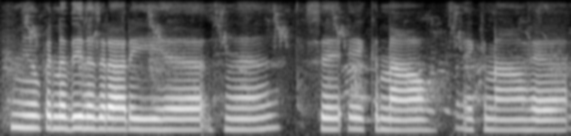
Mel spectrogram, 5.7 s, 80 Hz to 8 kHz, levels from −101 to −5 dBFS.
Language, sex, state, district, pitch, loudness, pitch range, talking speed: Hindi, female, Bihar, Saran, 230 Hz, -17 LUFS, 220-245 Hz, 145 wpm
